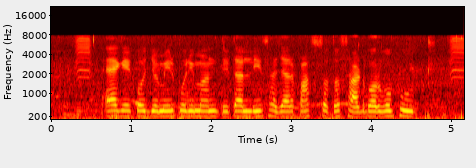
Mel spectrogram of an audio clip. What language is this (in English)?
Bangla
